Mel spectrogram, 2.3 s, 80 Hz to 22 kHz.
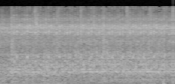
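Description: Car engine idling steadily at about 1,000 rpm.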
